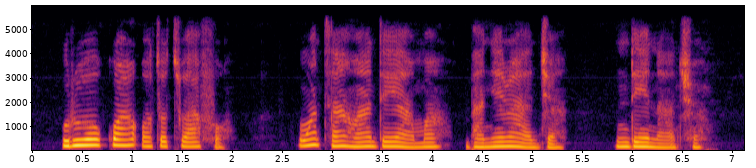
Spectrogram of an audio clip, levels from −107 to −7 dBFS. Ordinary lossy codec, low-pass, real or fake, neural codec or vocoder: none; 5.4 kHz; real; none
